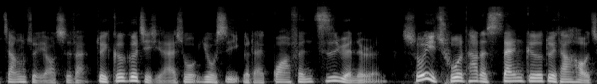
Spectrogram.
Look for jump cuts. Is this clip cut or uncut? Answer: cut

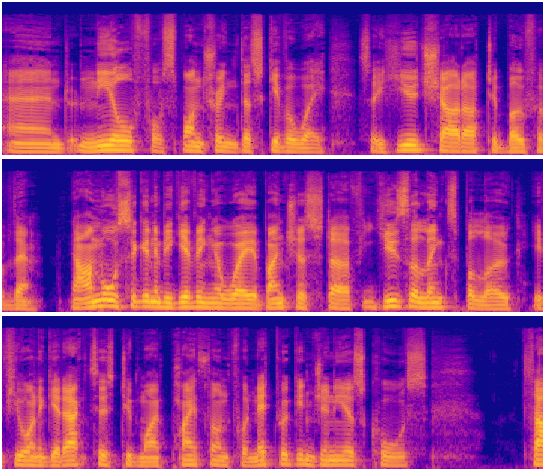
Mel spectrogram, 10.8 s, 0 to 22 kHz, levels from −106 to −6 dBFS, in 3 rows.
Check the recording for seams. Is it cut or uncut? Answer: cut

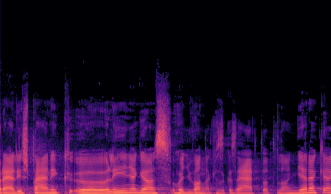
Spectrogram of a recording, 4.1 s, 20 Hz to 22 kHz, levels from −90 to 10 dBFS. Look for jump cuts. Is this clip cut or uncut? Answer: cut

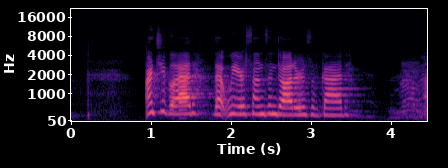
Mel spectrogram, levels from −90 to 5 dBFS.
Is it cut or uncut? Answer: uncut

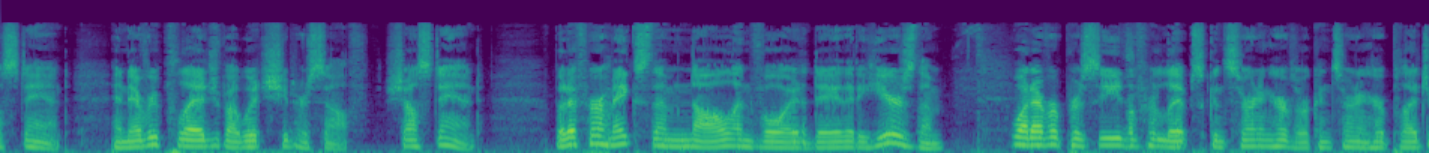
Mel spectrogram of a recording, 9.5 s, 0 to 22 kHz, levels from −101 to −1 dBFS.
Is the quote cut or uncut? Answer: cut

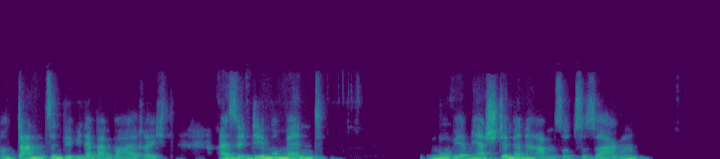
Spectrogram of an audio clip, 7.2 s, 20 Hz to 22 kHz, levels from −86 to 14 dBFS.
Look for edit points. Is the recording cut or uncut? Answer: uncut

